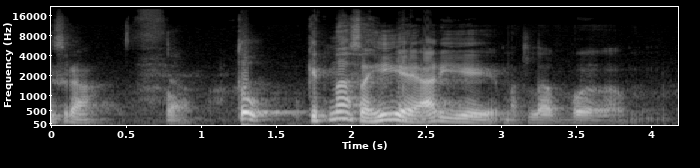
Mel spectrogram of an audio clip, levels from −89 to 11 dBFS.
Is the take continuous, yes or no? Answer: yes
